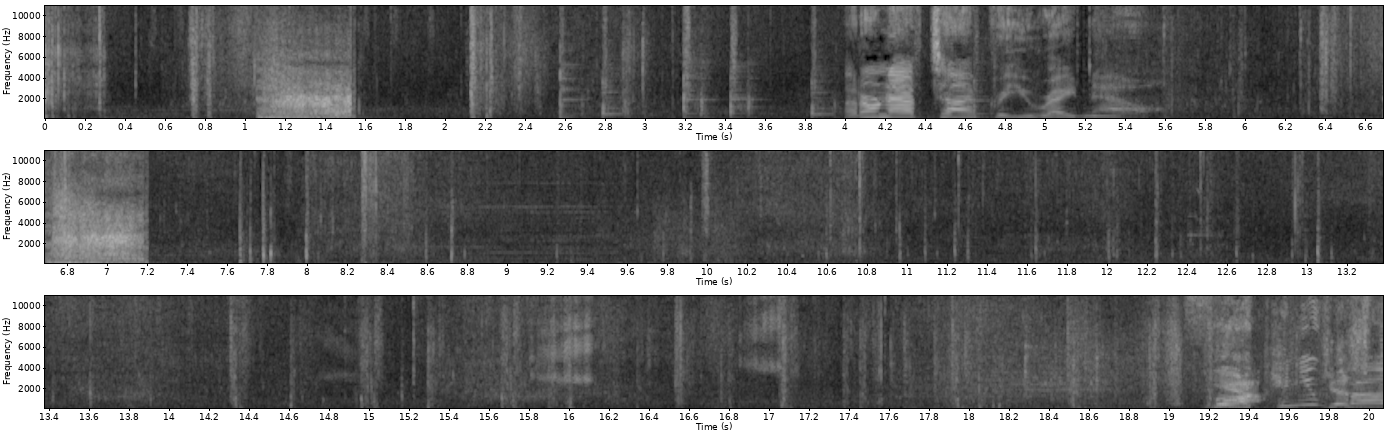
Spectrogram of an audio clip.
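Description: Footsteps run across dirt and wooden boards.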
